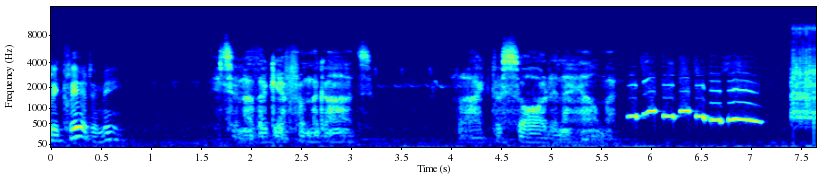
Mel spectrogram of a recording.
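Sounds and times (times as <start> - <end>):
speech: 0.0 - 0.8, 1.7 - 3.3, 4.1 - 5.9
mechanical owl whistling chirpy electronic notes: 5.8 - 7.6.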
